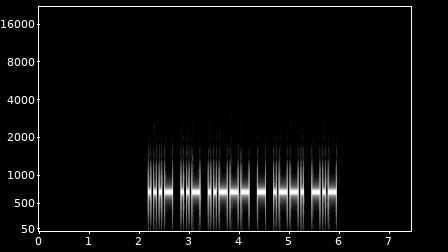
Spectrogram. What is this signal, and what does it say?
Morse code, heard as a keyed tone, about 22 wpm, 700 Hz. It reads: VU2TPK
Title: DXCC-100 Call Signs - 6 Characters - Repeated 3x - 22wpm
